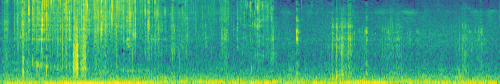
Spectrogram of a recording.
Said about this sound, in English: All right, I'm going to try the egg roll first.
